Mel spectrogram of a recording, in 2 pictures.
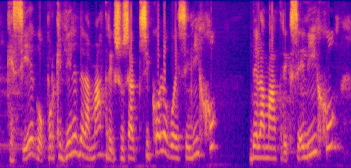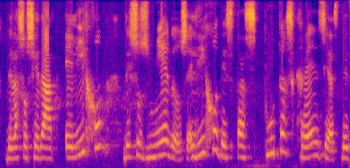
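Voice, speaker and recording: Blunt coach in her thirties, a woman of middle pitch who hammers her points home with casual slang. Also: darkish tone, breathy edge. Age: 30s. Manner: emphatic, repetitive, slangy and blunt. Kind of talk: casual spoken monologue to camera.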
